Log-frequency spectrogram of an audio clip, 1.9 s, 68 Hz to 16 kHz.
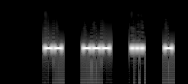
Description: Morse code, heard as a keyed tone, about 52 wpm, spaced as for 29 wpm, 700 Hz. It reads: MOST
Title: 3x Character Spacing - Top 200 Words - 50wpm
